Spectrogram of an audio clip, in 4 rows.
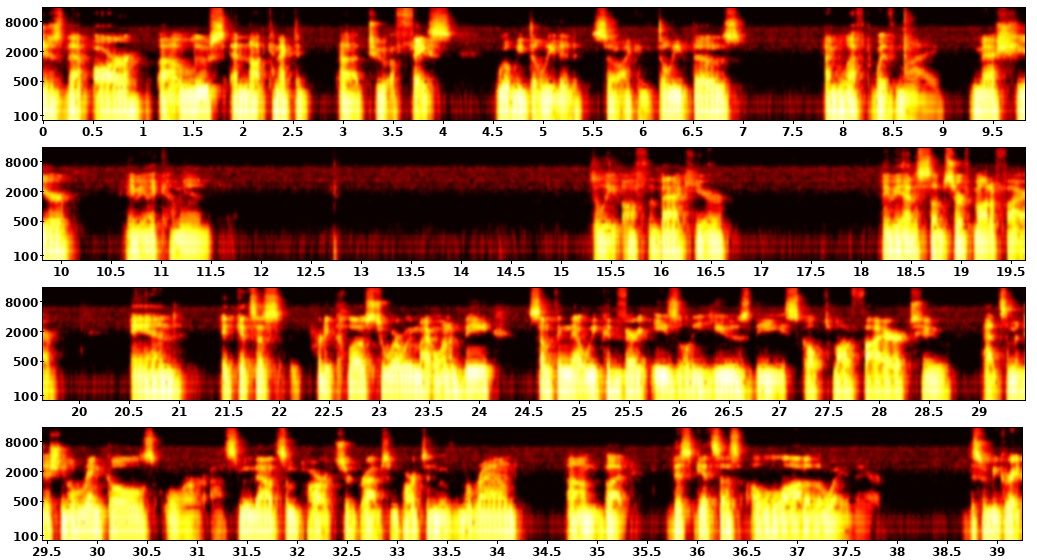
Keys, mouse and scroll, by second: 8.6 `, 9.8 Tab, 10.7 Tab, 11.3 shift+z, 11.7 drag, 11.9 1, 13.6 x, 13.8 v, 14.0 shift+z, 18.0 ctrl+2.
